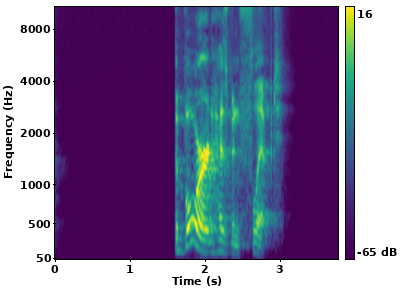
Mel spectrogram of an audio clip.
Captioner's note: pause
